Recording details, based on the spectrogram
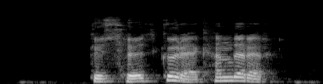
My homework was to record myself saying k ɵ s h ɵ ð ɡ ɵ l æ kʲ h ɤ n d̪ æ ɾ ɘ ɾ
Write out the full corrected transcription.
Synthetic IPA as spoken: k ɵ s h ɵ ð k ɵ ɾ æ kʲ h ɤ n d̪ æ ɾ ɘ ɾ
